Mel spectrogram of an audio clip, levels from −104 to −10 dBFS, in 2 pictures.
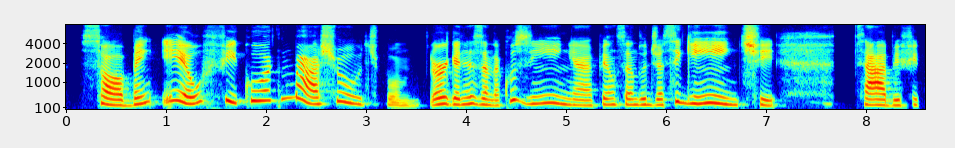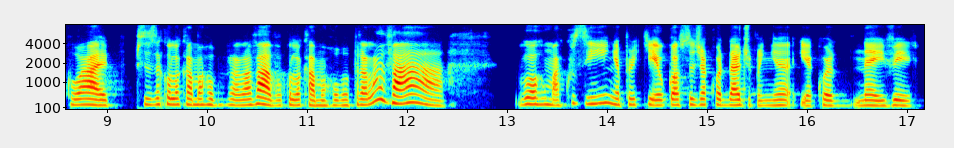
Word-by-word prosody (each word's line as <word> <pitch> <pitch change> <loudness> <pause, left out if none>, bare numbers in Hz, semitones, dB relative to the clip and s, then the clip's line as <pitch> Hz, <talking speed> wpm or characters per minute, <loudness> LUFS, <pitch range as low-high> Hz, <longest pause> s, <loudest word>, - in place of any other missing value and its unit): sobem 220 - +1
e 360 0 -1
eu 255 +3 +3
fico 345 0 -1
aqui 360 +3 -3
embaixo, 280 - 0
tipo, 100 - -13 0.2
organizando 215 -2 +2
a - - -8
cozinha, 240 - -3
pensando 205 -1 -4
o - - 0
dia 200 -1 -4
seguinte, 235 - +1 0.8
sabe, 195 -3 +3
fico: 200 +1 -7
"Aí, 200 -3 +6 0.2
precisa 215 0 -8
colocar 215 -1 -1
uma 205 +1 -3
roupa 200 -2 -7
pra 195 -2 -4
lavar”, 205 +2 +5
vou 180 0 -11
colocar 190 0 -1
uma 180 0 -6
roupa 185 +1 -7
pra 200 +1 0
lavar, 260 - +4 0.7
vou 225 +3 -2
arrumar 215 -2 -1
a - - -15
cozinha. 245 0 -4
Porque 205 0 -6
eu 185 0 +4
gosto 200 +1 -1
de 205 - -1
acordar 195 -2 +2
de 195 0 -12
manhã 185 +1 -3
e - - -2
acor 175 +1 -2 0.2
né, 185 -1 +2
e - - -5
ver 180 0 -2
205 Hz, 155 wpm, -24 LUFS, 190-245 Hz, 0.8 s, Aí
